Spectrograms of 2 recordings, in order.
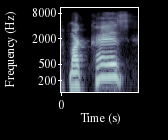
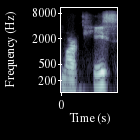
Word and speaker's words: MarQuese: on the show is Marquez little Marquez thank you so much for joining us today and did I say your uh name correctly actually pronounced Maris it's a bastardization from French uh Marquee or mares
